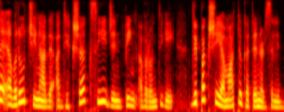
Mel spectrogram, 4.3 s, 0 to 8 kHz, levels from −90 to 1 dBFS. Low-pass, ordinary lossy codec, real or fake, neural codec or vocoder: none; none; fake; codec, 16 kHz, 1 kbps, X-Codec, WavLM features, trained on Multilingual LibriSpeech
